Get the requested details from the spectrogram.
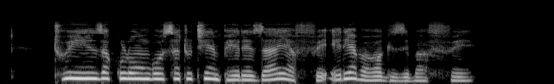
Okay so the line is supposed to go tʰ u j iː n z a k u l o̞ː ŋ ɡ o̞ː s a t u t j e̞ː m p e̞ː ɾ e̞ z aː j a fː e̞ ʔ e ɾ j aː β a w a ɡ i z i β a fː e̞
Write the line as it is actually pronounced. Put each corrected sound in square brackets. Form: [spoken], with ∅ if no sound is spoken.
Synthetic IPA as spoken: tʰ u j iː n z a k u l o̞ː ŋ ɡ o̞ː s a t u t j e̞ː m p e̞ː ɾ e̞ z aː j a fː e̞ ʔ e ɾ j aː β a w a ɡ i z i β a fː e̞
